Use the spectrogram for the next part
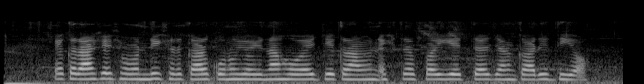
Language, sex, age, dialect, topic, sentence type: Maithili, female, 18-24, Angika, banking, question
